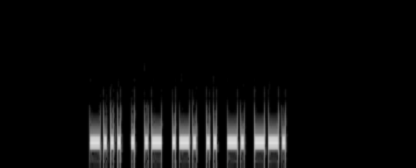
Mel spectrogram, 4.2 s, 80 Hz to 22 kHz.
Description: Morse code, heard as a keyed tone, about 34 wpm, 700 Hz. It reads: BEARING
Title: ING Suffix - Top 100 Words with Base Words 35wpm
